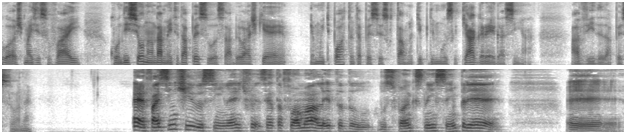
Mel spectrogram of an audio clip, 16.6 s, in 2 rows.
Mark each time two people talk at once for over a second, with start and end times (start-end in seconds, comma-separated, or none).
none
